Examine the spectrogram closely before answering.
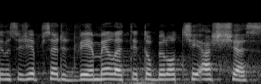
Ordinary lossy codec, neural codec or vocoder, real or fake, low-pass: MP3, 64 kbps; codec, 16 kHz, 4 kbps, X-Codec, HuBERT features, trained on LibriSpeech; fake; 7.2 kHz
